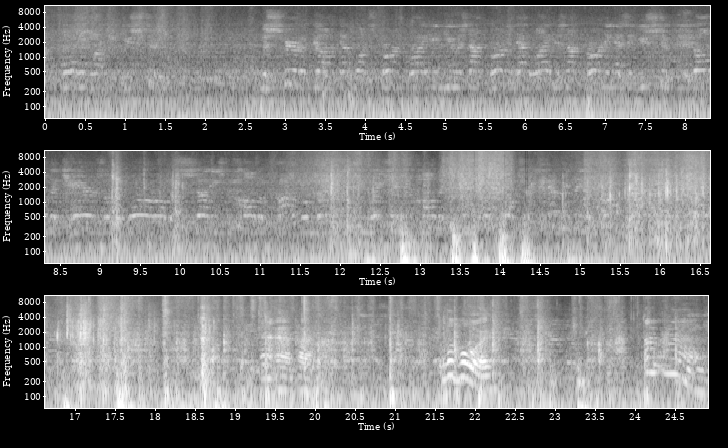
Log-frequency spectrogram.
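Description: Faint voices in the background, then from about halfway a series of heavy, low thuds and sharp knocks, loudest around the middle, which the uploader takes for the upstairs neighbours jumping, stomping and dropping things on the floor above.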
